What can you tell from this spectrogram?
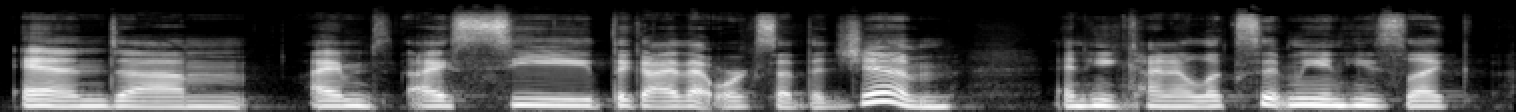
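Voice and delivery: ordinary talk, nothing marked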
